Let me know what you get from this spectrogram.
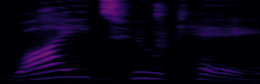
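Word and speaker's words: YIIK: then a month after yik came out pronounced y2k nah that's dumb as hell this game is yik i'd heard a lot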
